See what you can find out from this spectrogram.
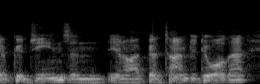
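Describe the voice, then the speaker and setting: A man speaks at a very fast pace. His pitch is fairly low, and he has an American accent. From US Midwest, Ann Arbor, Michigan. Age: 60s. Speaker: lawyer. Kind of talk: interview. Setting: podcast.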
